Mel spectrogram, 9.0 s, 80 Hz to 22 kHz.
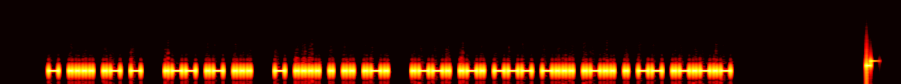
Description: Morse code, heard as a keyed tone, about 34 wpm, 700 Hz. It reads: THAT WAS THEIR PROBLEM.
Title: Sentences from Top 1000 Words - Review Part 2 - 35wpm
